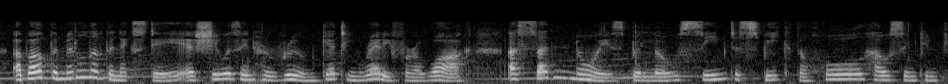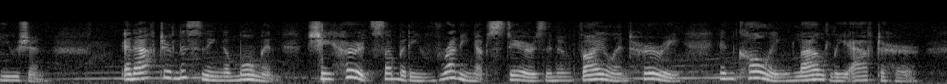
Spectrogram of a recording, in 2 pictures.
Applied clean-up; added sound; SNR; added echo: none; Motorcycle; 18 dB; none.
